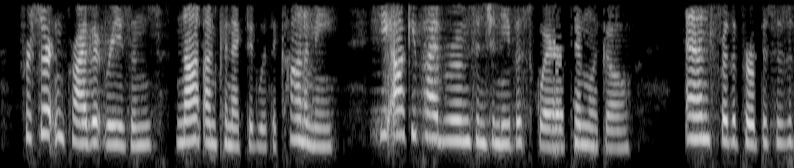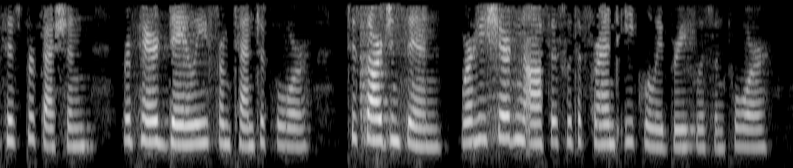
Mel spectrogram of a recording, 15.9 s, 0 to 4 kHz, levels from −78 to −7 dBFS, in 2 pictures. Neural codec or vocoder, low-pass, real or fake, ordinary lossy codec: vocoder, 22.05 kHz, 80 mel bands, WaveNeXt; 3.6 kHz; fake; AAC, 16 kbps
